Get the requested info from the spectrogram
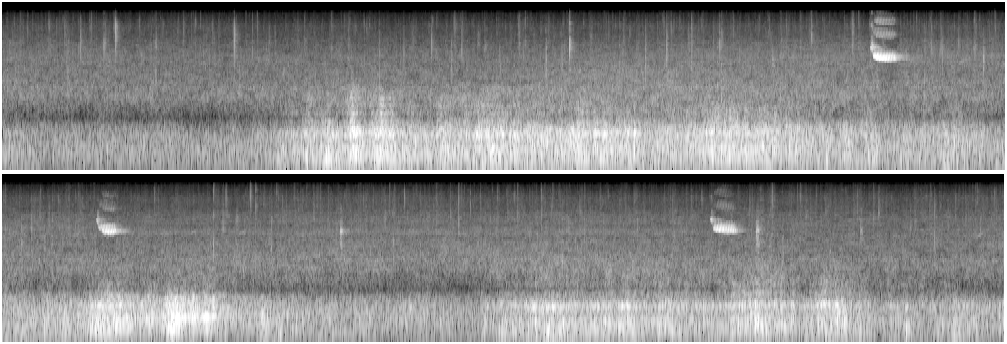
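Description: A bird gives three high, thin whistles, each falling in pitch, the first about a third of the way in and the last near the end, over a low rumbling noise that swells and fades.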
